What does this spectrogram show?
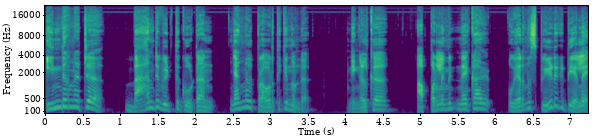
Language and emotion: Malayalam, surprised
